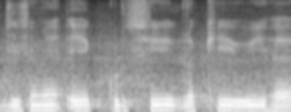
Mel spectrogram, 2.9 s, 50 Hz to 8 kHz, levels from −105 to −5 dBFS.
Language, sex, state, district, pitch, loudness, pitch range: Hindi, male, Uttar Pradesh, Shamli, 125 Hz, -11 LUFS, 120-125 Hz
